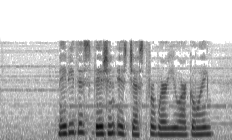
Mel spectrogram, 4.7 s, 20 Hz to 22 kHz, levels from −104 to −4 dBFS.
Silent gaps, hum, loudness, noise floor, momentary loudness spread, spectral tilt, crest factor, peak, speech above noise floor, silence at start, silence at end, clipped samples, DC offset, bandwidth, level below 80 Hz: none; none; -21 LUFS; -54 dBFS; 10 LU; -5 dB/octave; 18 dB; -4 dBFS; 34 dB; 1.15 s; 0.4 s; under 0.1%; under 0.1%; 6.8 kHz; -58 dBFS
